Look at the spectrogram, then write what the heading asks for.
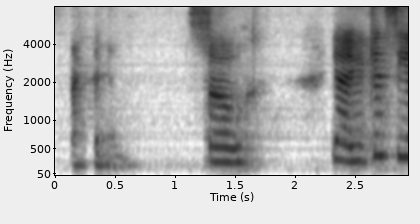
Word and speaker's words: Pakenham: And this station, the name of the station is apparently not Pakenham, but it's Pakenham. So yeah, you can see that the name Rowan and Pakenham are not common in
